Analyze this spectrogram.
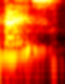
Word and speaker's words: Thais: ¿Lo pronuncio bien, Thais? Si no, corrígeme. Sí, es Thais. Perfecto, Thais. Sí, sin acento, gracias.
